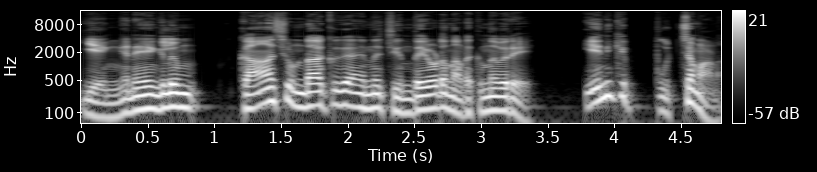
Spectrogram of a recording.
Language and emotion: Malayalam, disgusted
